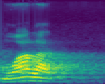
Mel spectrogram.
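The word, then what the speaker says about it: موالاة: Muwalatuha, bacanya mualat.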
